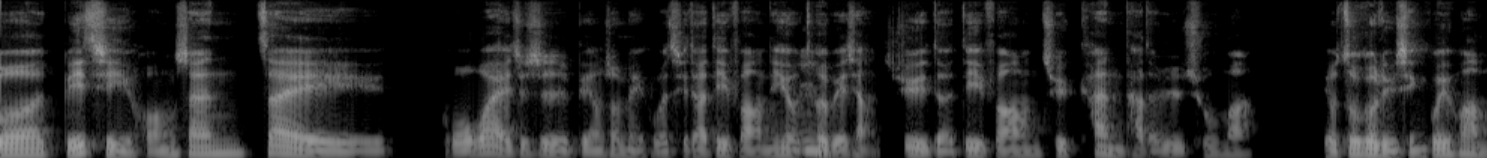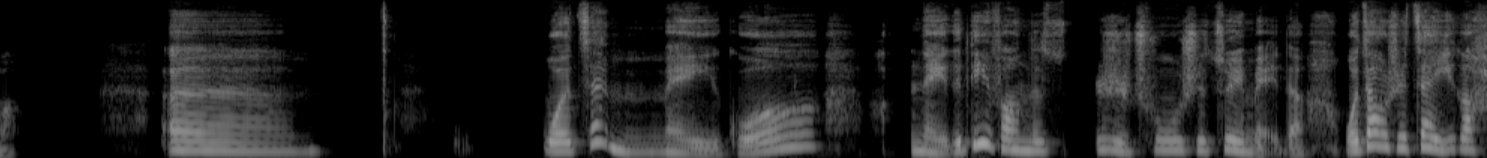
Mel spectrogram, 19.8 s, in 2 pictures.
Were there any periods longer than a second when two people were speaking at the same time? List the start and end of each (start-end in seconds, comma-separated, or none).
none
